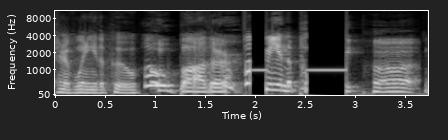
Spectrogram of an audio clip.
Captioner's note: beep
